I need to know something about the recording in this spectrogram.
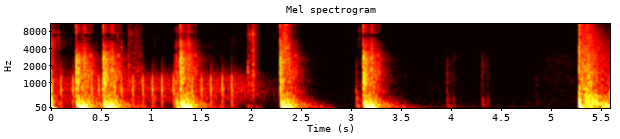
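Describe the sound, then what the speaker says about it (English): Gunfire in PUBG Mobile aimed at a motorbike, a fast burst of close shots followed by several single heavy reports with gaps and near silence between, ending on another loud shot. "I guess he's shooting the bike, so he can't use it to push or to move around so easily."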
